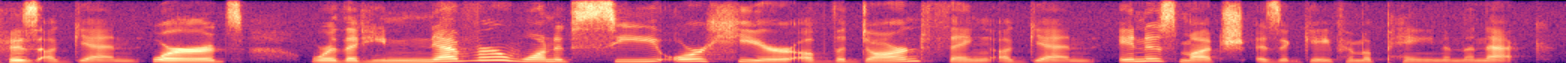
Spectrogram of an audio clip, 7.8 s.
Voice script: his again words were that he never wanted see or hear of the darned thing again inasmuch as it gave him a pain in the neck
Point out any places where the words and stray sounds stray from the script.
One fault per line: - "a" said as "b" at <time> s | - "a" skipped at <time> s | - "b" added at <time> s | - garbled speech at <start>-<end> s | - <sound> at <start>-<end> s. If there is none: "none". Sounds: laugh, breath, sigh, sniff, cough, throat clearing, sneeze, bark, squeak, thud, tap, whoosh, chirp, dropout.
none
